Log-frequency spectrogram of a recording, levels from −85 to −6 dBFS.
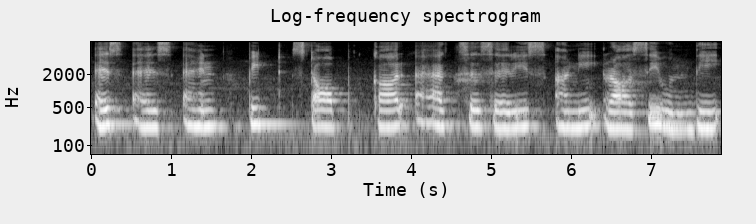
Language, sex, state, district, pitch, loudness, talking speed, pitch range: Telugu, female, Andhra Pradesh, Sri Satya Sai, 225 Hz, -17 LUFS, 60 wpm, 215-240 Hz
